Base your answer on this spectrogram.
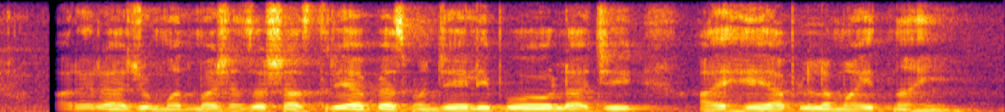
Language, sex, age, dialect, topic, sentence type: Marathi, male, 56-60, Standard Marathi, agriculture, statement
